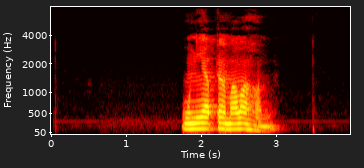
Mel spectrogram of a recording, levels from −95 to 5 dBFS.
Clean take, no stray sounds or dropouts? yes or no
yes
